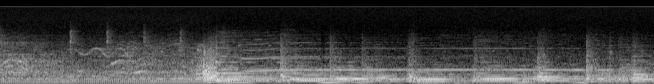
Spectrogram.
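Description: Live band starts up about two seconds in: electronic keyboard with a long held note over chords, a rhythmic bass line and a steady beat. Before that there are room voices.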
